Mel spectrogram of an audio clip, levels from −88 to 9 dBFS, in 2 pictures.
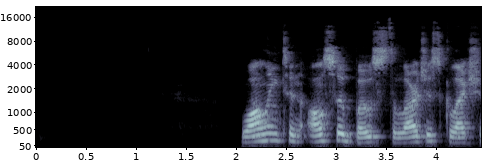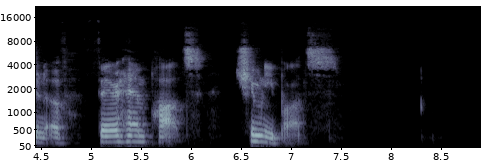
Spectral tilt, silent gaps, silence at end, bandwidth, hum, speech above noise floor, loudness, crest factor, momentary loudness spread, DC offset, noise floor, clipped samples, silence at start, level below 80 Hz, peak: -3 dB/octave; none; 1.45 s; 14 kHz; none; 55 dB; -25 LUFS; 22 dB; 14 LU; under 0.1%; -80 dBFS; under 0.1%; 2.05 s; -74 dBFS; -6 dBFS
